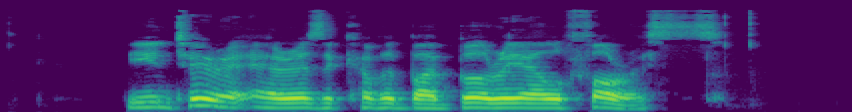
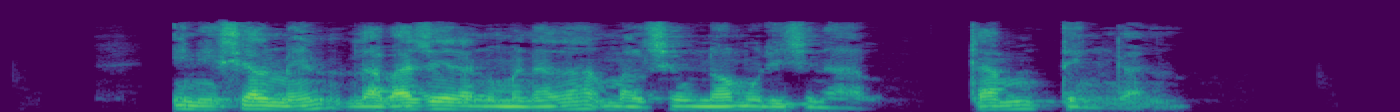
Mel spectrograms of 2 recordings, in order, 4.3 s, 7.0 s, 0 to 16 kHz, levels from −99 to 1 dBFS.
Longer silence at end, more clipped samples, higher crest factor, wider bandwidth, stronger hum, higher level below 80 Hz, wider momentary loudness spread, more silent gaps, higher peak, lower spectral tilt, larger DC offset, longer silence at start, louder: second, 0.7 s vs 1.1 s; neither; second, 14 dB vs 20 dB; first, 11.5 kHz vs 7.8 kHz; neither; about the same, -70 dBFS vs -66 dBFS; first, 21 LU vs 16 LU; second, none vs 4.66-4.84 s; first, -6 dBFS vs -10 dBFS; about the same, -5.5 dB/octave vs -4.5 dB/octave; neither; second, 0.65 s vs 0.85 s; first, -18 LUFS vs -28 LUFS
